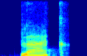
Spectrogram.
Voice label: "plaque", Indian; Dictionary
